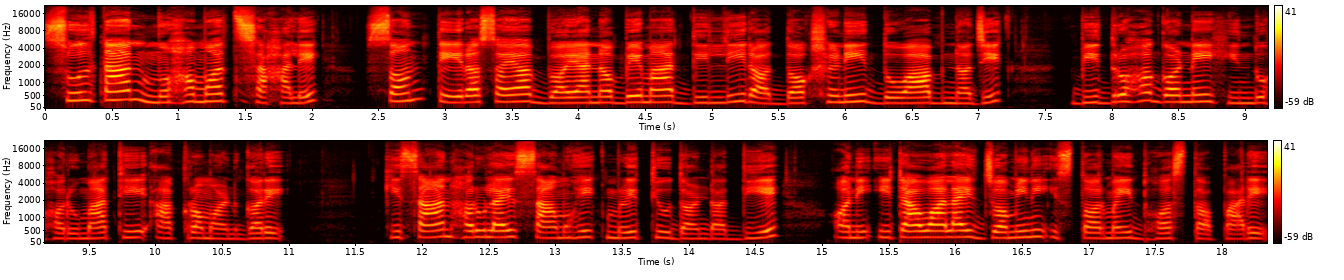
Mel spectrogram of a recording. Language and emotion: Nepali, neutral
